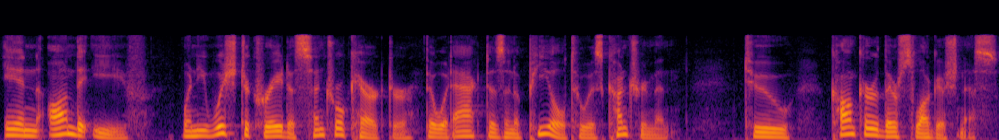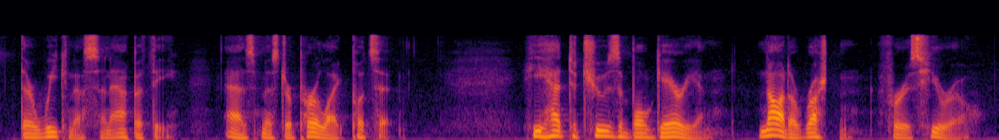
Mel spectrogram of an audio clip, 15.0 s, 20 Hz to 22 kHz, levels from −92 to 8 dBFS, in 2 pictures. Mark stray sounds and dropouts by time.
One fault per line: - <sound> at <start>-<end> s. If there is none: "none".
- dropout at 13.7-13.8 s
